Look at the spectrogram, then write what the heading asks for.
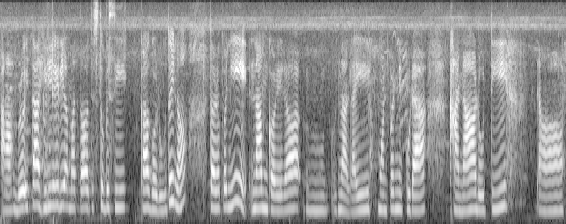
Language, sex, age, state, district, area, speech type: Nepali, female, 18-30, West Bengal, Kalimpong, rural, spontaneous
